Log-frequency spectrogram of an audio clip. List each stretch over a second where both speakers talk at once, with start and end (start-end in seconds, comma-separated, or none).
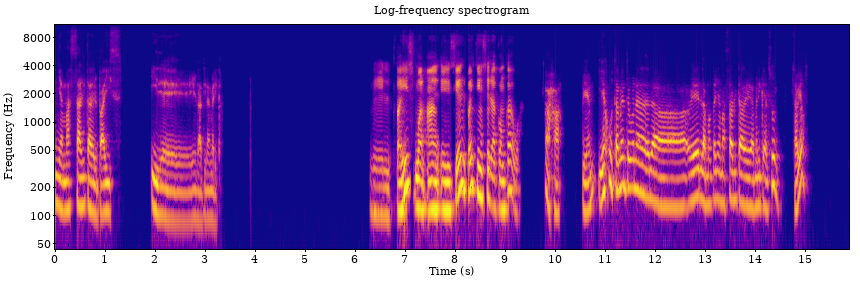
none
